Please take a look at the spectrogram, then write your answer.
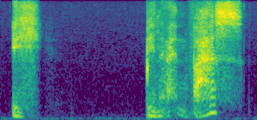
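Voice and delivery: slow, hushed, halting question; small husky bewildered voice; stunned. A narrator's reading. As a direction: breathe it out in disbelief. Harry stunned by the news.

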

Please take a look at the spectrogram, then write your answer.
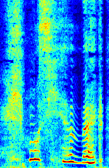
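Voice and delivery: very high, slow, strained plea; frail but insistent; emphatic. Acted. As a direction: press each word out desperately. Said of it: "sagte sie nachdrücklich".

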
